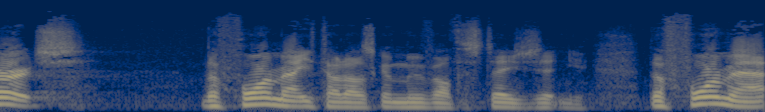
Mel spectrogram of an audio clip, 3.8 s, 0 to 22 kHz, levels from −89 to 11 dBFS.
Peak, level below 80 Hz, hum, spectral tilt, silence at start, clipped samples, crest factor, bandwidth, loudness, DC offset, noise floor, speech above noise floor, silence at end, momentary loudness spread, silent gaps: -12 dBFS; -72 dBFS; none; -5.5 dB/octave; 0 s; under 0.1%; 16 dB; 14 kHz; -28 LUFS; under 0.1%; -63 dBFS; 36 dB; 0 s; 15 LU; none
